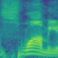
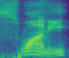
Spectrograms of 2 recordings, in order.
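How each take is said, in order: First: The word has an m sound in the middle. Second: The word has an n sound in the middle. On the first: The speaker calls it wrong. "It's not even Swami" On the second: The speaker calls it right. "It's Swanee"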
